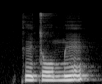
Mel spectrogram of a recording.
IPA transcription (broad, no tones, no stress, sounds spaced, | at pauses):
k ẽ t o m ẽ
